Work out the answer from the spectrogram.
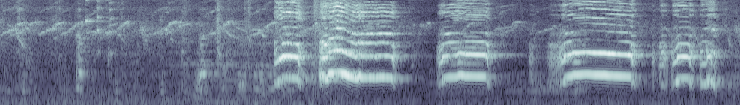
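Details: Beginner kukuak balenggek crow from a Balenggek rooster native to Solok, West Sumatra. Soft chirps come first, then a rising, bright crow in four separate stepped segments, each a steady harmonic tone, with short gaps between them.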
